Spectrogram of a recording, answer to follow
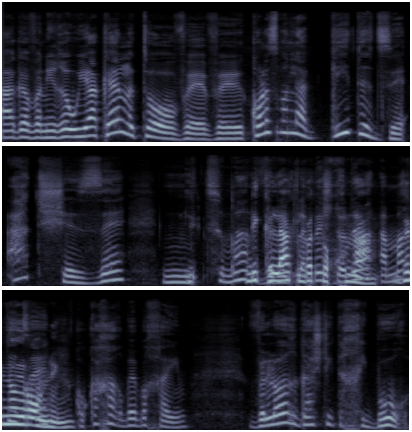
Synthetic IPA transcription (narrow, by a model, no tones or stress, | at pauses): aɡavaniʁe̞ujakenleto̞veveko̞lazmanleaɡidetze̞ʔad̥ʃe̞ze̞ | nit̪maniklat̪lbeboχonaːmaʁzenojʁonimko̞lkaχaʁbe̞baχaim | ve̞lo̞eʁɡaʃtietaχibuʁ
